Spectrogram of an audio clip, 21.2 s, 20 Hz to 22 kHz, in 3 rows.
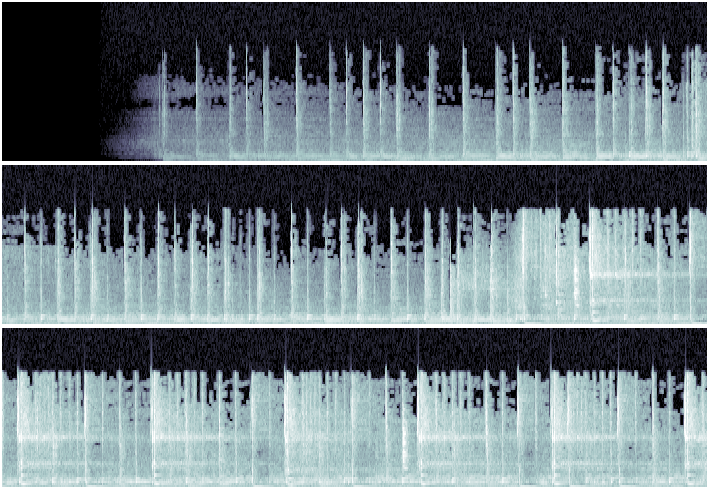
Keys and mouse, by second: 0.3-1.0 middle drag, 1.6-3.3 drag, 3.8 click, 4.0 click, 4.9 middle click, 6.3 middle click, 9.1-10.3 middle drag, 11.1 middle click, 12.5-14.2 middle drag, 15.7 shift+middle click, 16.0-16.8 middle drag, 18.4 s, 18.6 x, 20.6 KP_0.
